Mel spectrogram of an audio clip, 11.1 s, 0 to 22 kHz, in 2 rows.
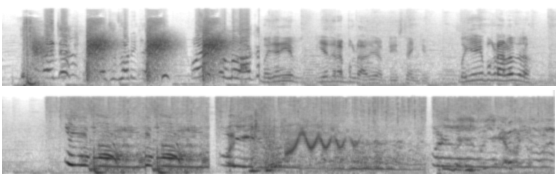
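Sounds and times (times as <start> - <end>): whip-like swishes and slaps: 0.2 - 2.4
men shouting and grunting: 6.1 - 11.0.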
